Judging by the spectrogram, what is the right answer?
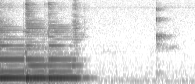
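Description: A single plucked guitar note, B on the G string at the fourth fret, rings clearly for about a second and fades, followed by a brief, faint higher pluck.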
